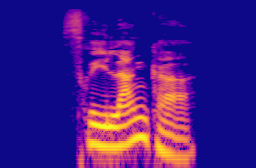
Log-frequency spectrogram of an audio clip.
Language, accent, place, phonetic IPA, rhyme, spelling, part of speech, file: German, Germany, Berlin, [sʁiː ˈlaŋka], -aŋka, Sri Lanka, proper noun, De-Sri Lanka.ogg
- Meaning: Sri Lanka (an island and country in South Asia, off the coast of India)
